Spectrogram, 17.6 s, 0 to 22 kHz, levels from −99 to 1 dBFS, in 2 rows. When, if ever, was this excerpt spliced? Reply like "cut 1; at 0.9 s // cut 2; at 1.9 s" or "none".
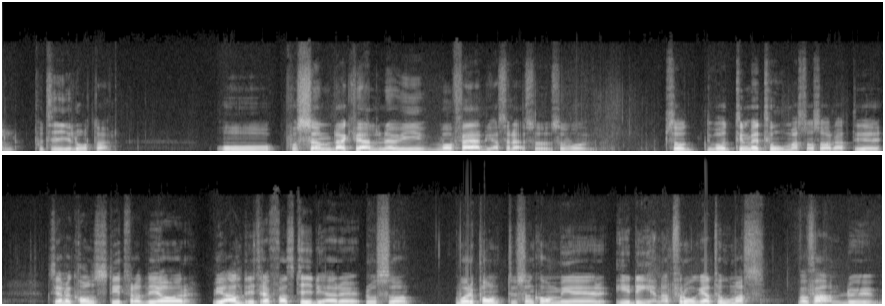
cut 1; at 12.4 s // cut 2; at 14.9 s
